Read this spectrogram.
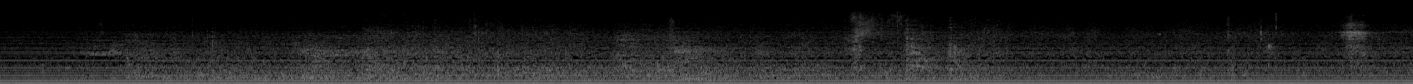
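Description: A crowd of people murmurs and shuffles in a large echoing hall.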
